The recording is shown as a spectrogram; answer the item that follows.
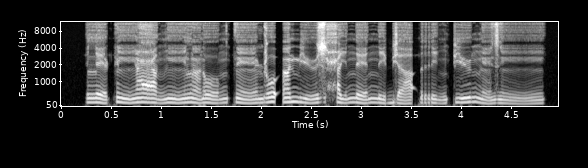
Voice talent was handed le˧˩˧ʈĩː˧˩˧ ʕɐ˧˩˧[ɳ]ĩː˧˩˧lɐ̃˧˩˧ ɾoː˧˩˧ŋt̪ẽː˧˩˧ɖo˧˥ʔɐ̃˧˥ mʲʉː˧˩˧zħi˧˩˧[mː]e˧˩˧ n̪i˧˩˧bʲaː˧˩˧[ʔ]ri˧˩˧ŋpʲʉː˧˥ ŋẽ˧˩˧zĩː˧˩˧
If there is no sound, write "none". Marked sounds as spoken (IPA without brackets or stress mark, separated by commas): ŋ, n̪, ʔ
